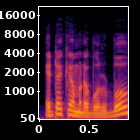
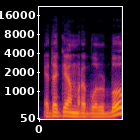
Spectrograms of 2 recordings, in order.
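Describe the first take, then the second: No difference in how they are said.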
